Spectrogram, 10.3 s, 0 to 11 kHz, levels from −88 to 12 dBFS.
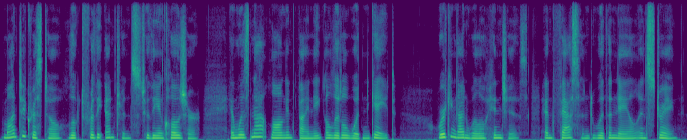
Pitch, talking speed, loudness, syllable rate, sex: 200 Hz, 175 wpm, -20 LUFS, 5.3 syllables/s, female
